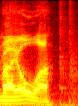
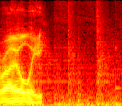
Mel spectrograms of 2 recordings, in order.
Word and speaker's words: Raiola: Dylan Raiola, not Raioli. Raioli. The way he pronounced it, I was like, did I have it wrong the entire time? Raioli, I think, is a pasta.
